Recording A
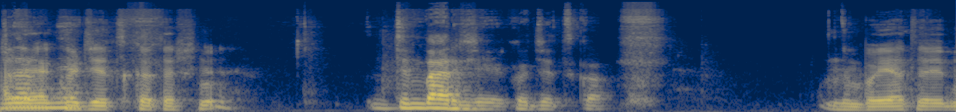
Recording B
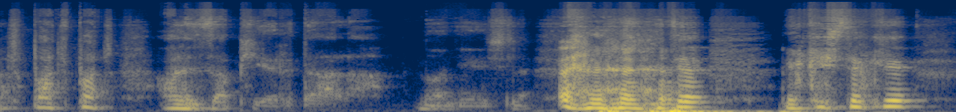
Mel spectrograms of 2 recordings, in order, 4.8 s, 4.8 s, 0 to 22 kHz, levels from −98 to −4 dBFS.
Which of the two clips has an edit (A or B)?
B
